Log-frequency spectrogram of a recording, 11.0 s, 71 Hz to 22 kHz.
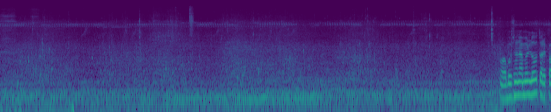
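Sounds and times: low rumble: 0.0s - 3.1s
pulsing insect trill: 0.0s - 11.0s.

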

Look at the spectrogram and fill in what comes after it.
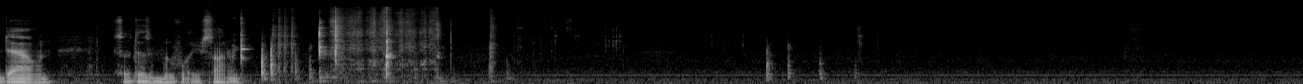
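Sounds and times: faint steady hum: 0.0s - 13.0s
hands rubbing on workbench: 8.2s - 10.1s, 11.2s - 11.5s.

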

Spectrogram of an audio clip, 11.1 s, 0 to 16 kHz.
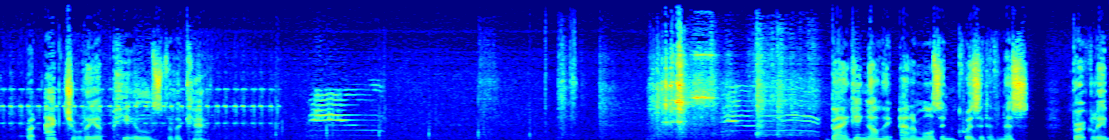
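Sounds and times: cat meowing: 3.0s - 3.9s, 7.1s - 8.2s.

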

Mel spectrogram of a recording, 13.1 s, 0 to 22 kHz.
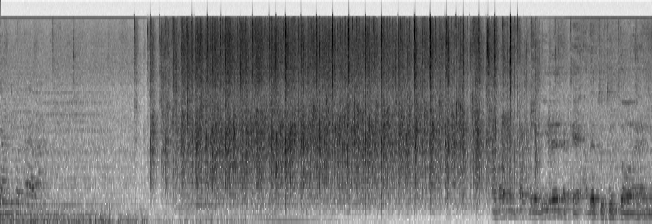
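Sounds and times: close sharp hand claps: 2.9s - 11.1s
audience applause: 2.9s - 11.5s.

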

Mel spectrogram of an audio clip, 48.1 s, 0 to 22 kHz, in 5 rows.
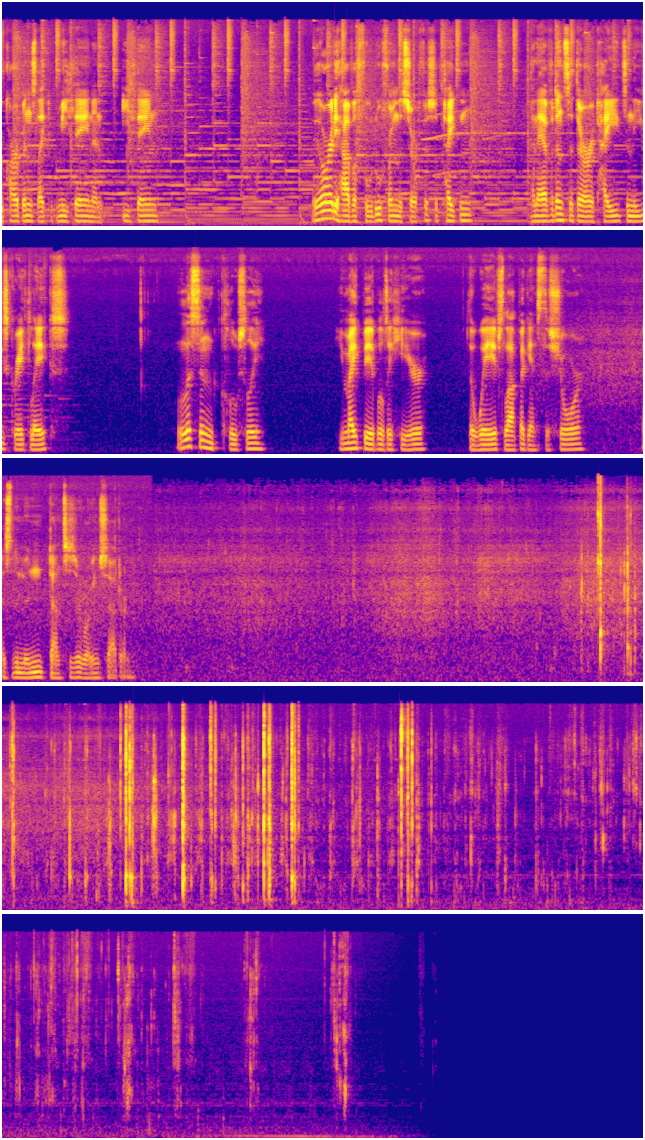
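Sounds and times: waves lapping: 18.4s - 41.4s
crunching and biting: 27.8s - 42.6s, 43.2s - 43.9s.

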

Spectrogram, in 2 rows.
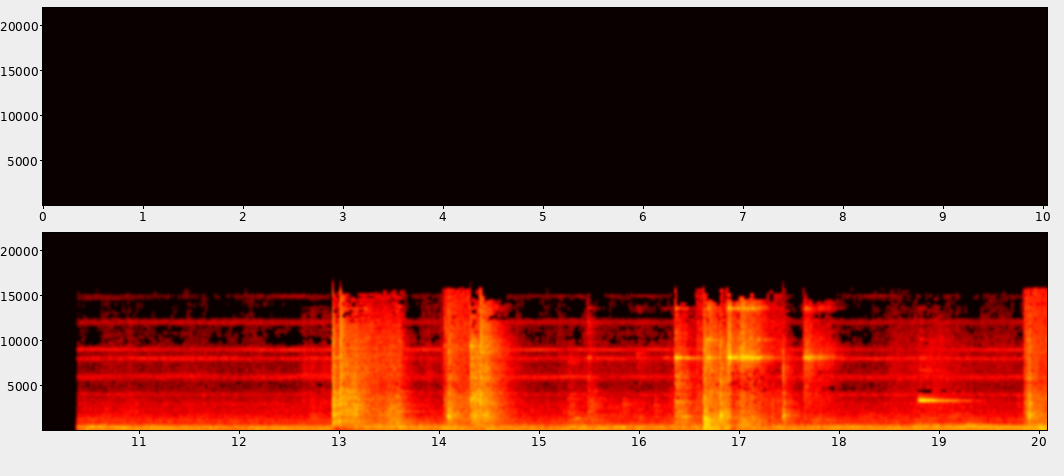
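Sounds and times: machine humming: 10.4s - 20.0s
short high beep: 18.8s - 19.3s.

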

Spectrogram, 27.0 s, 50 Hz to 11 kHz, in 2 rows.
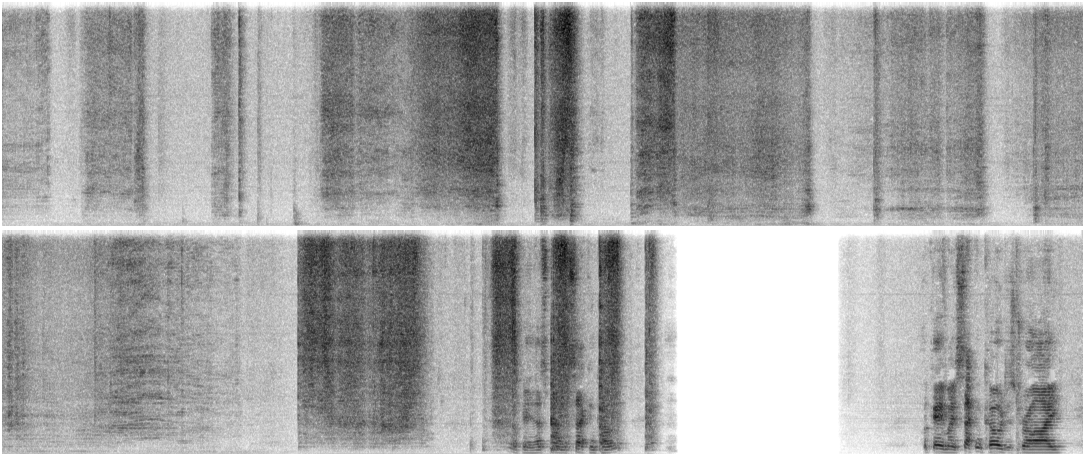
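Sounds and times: drywall knife scraping: 0.0s - 1.9s, 2.6s - 3.1s, 3.9s - 16.6s, 17.2s - 21.8s.

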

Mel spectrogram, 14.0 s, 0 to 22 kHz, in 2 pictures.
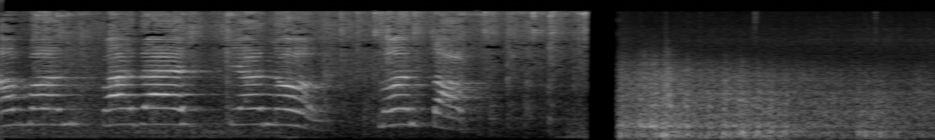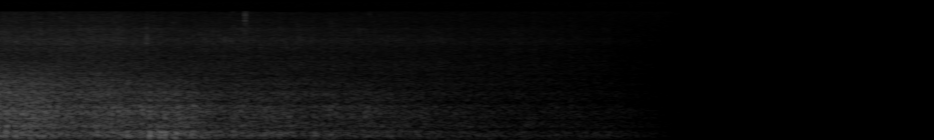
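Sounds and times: thunder-like boom with rumble: 4.6s - 11.9s.

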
